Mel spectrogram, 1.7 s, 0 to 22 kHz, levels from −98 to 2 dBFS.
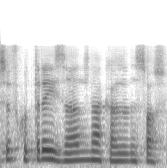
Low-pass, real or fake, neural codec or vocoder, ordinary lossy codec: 7.2 kHz; fake; codec, 16 kHz, about 1 kbps, DyCAST, with the encoder's durations; none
